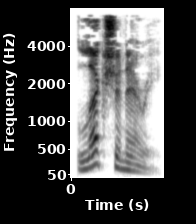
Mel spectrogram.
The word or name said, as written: lectionary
